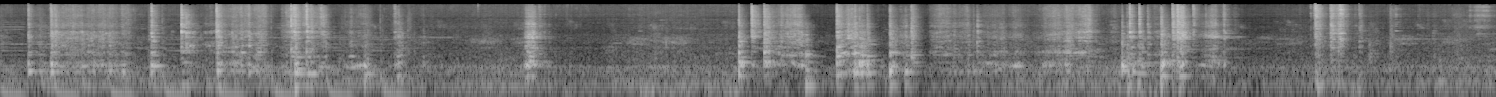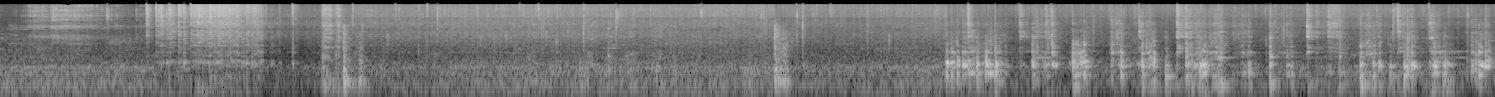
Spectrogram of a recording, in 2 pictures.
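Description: Pieces of edible gum (gond) frying in hot ghee, sizzling, while a perforated metal spoon scrapes and clinks against the metal pot as they are stirred and puff up. One louder hiss comes about halfway through, and the scraping is busiest near the end.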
